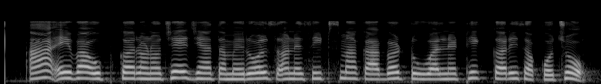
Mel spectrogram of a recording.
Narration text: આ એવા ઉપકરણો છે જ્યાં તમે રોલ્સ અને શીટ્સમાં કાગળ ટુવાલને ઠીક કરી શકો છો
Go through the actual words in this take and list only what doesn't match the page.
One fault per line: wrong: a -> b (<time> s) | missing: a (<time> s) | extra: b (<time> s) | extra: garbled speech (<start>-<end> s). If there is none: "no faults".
no faults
